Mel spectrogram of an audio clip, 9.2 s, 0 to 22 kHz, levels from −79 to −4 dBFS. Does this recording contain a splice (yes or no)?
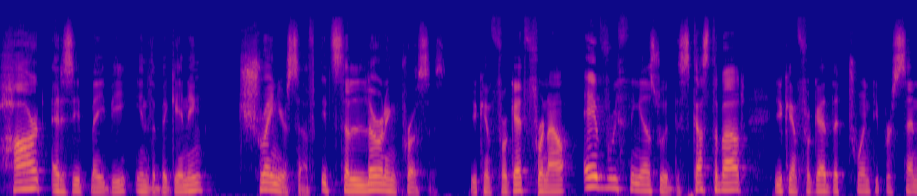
no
